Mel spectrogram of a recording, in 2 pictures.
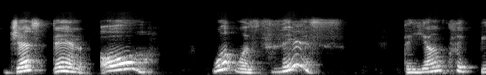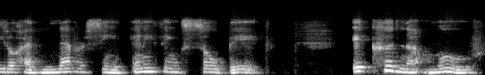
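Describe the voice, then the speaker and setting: A woman reading a children's story aloud expressively, with drawn-out emphasis. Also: fairly low pitch, expressive, warm tone, a little hiss or hum. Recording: slightly dull, lo-fi sound.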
